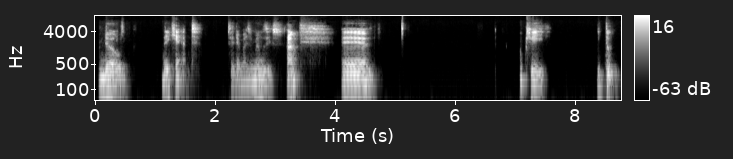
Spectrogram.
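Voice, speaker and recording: A man teaching English grammar, slowly drilling example phrases and checking in with the learners often. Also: lowish voice, creaky, a bit bright, slightly rough. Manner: slow deliberate drilling of example phrases, frequent "né?" and "tá?".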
